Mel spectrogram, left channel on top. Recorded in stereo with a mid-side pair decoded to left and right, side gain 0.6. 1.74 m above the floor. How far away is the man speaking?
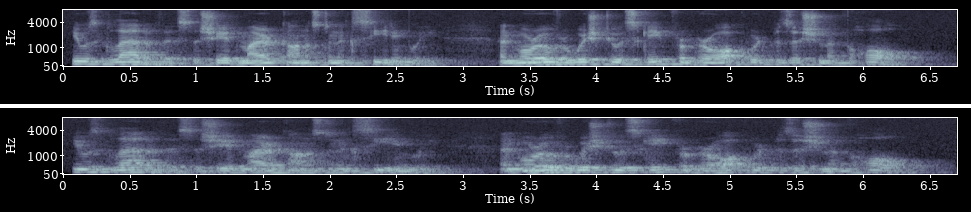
About 0.8 m.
